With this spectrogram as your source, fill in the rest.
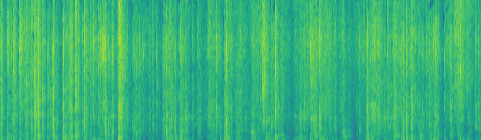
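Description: A thin, light, white round paper plate is held up near the microphones and tapped and scratched quickly with the fingertips and nails of both hands. The result is a rapid, continuous stream of dry, papery taps and crinkly scratches, each hit short with almost no ring.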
